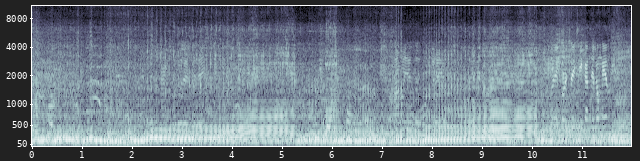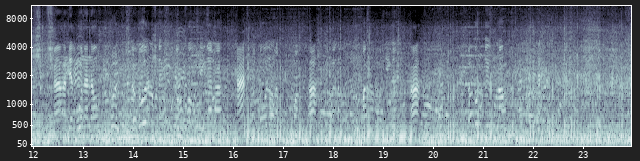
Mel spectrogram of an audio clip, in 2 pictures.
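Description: Underbone motorcycle engines running and revving around a dirt track, their pitch rising and falling, with voices of a crowd mixed in.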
